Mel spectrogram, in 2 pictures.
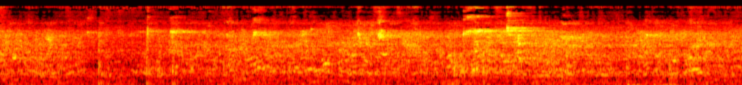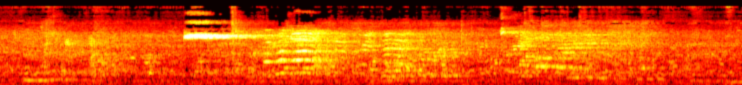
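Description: A crowd murmurs throughout a large echoing gym.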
